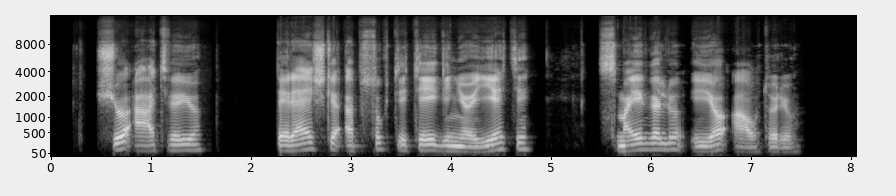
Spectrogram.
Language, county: Lithuanian, Kaunas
